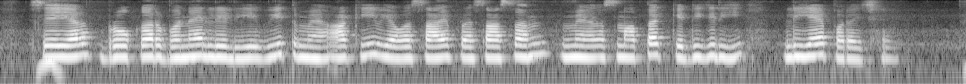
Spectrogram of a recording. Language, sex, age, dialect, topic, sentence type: Maithili, female, 25-30, Angika, banking, statement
